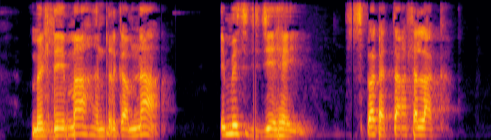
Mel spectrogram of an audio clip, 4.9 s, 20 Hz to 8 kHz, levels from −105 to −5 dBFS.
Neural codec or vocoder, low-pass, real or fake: none; 7.2 kHz; real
